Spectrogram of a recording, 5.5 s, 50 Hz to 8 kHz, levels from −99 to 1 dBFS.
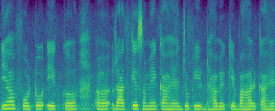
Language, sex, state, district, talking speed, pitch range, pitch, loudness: Hindi, female, Uttar Pradesh, Shamli, 175 wpm, 215-225 Hz, 220 Hz, -17 LUFS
